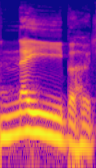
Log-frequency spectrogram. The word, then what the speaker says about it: neighborhood: A neighborhood. You can see the stress is on the neigh a a a neighborhood.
